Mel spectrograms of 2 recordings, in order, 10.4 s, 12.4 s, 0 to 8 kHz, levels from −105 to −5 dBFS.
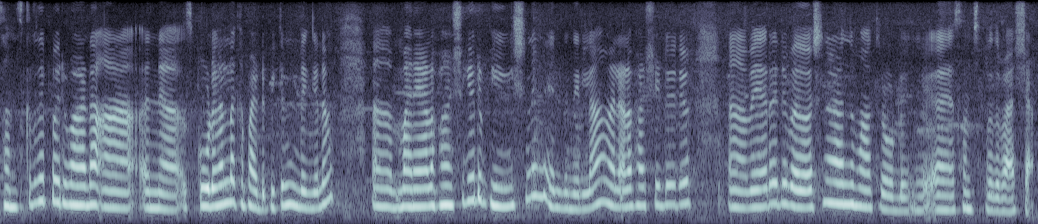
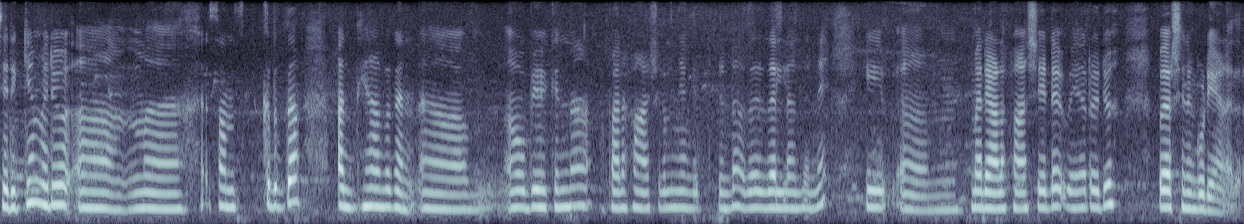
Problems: background sounds at intervals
